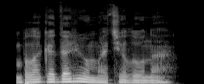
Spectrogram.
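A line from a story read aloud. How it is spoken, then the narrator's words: Whispered. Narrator (Russian): прошептала Тиранда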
